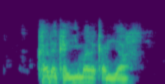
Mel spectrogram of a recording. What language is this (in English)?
Hausa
